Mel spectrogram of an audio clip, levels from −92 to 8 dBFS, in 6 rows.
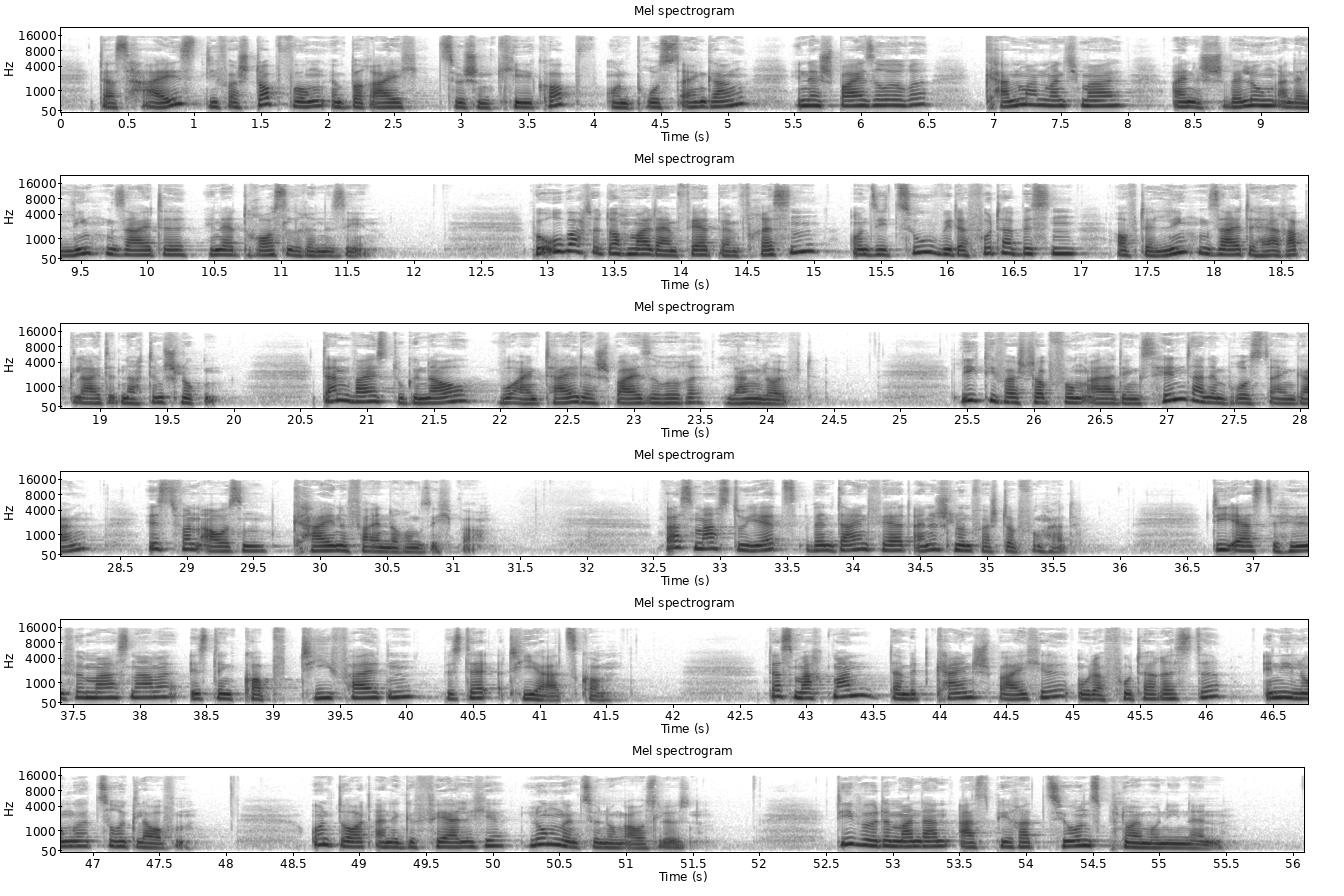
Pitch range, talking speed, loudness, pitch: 180-230 Hz, 125 wpm, -19 LUFS, 195 Hz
